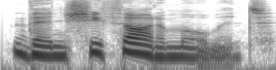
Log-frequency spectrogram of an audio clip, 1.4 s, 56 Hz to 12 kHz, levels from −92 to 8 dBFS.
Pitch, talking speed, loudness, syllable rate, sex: 180 Hz, 215 wpm, -18 LUFS, 4.8 syllables/s, female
